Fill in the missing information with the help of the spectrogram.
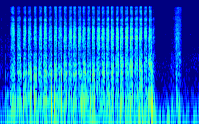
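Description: A copper coin held between the thumb and fingers scratches the remaining coating off a flat, thin card paper scratch-off lottery ticket that is already mostly scratched. About thirty quick, bright, rasping strokes run steadily for three seconds, then stop, followed by one faint, brief scrape before quiet.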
